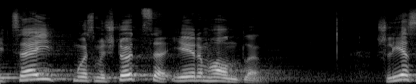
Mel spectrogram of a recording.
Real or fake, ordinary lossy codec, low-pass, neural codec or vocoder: real; none; 14.4 kHz; none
